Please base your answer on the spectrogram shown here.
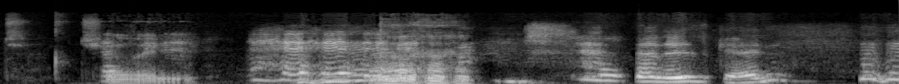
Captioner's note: everyone laughing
